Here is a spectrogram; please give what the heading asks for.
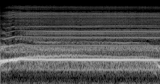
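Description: A child being swayed back and forth screams loudly, one sustained, piercing, high-pitched cry that holds steady without a break from start to finish.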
